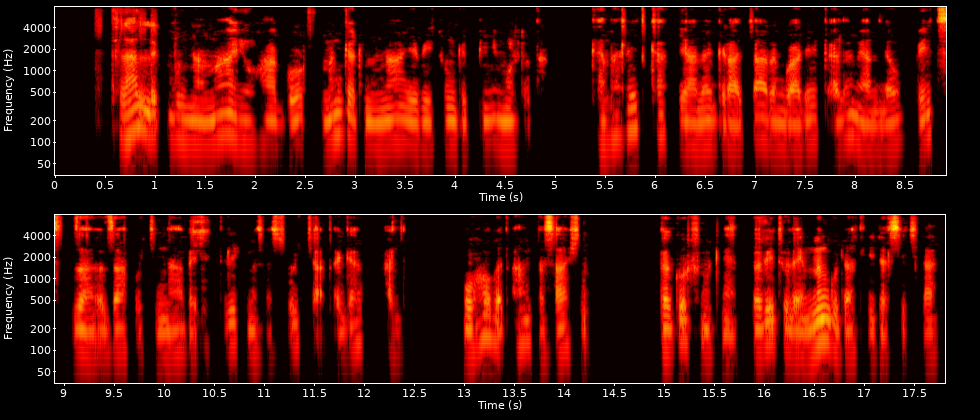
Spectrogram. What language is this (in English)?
Amharic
